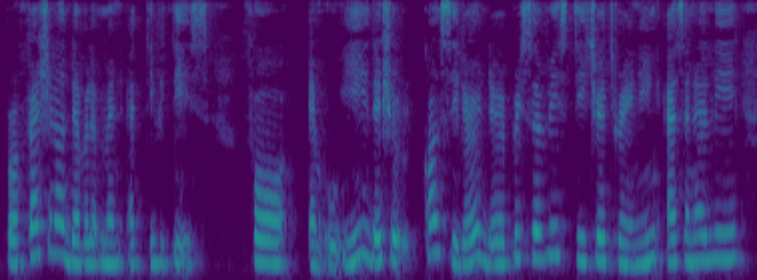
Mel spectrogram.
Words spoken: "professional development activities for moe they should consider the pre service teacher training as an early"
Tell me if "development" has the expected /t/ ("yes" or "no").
yes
